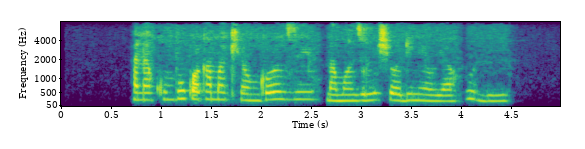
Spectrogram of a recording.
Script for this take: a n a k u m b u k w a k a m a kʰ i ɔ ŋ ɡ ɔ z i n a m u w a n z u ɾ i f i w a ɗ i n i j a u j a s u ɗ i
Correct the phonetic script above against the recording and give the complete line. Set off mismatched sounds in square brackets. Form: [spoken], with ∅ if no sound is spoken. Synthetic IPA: a n a k u m b u k w a k a m a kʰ i ɔ ŋ ɡ ɔ z i n a m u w a n z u [l] i [ʃ] i w a ɗ i n i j a u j a [h] u ɗ i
